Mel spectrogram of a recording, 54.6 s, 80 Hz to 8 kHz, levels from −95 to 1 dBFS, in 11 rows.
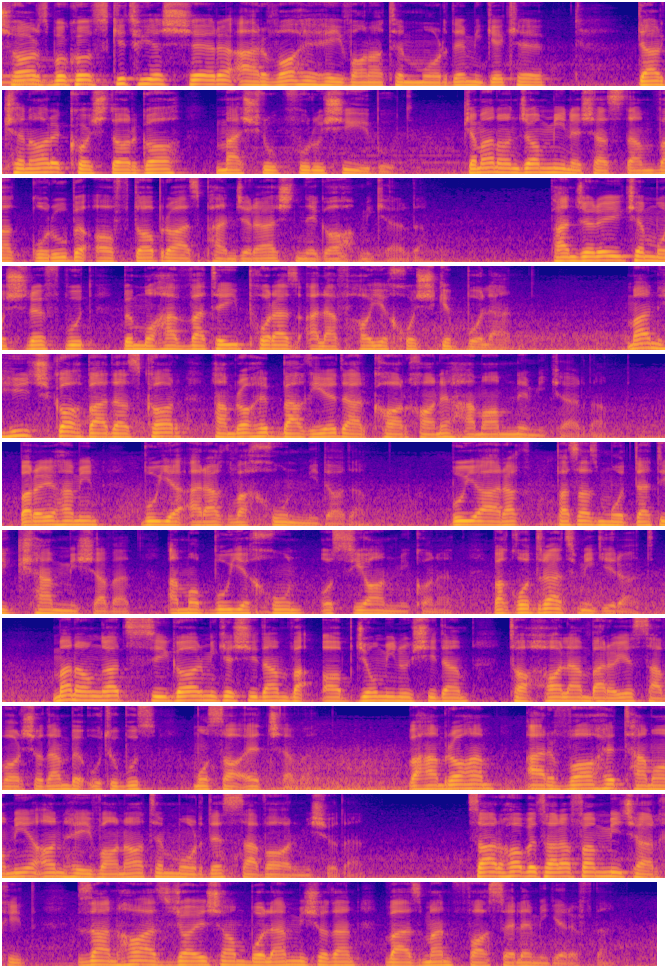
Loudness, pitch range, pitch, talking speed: -21 LUFS, 105-135 Hz, 120 Hz, 140 wpm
